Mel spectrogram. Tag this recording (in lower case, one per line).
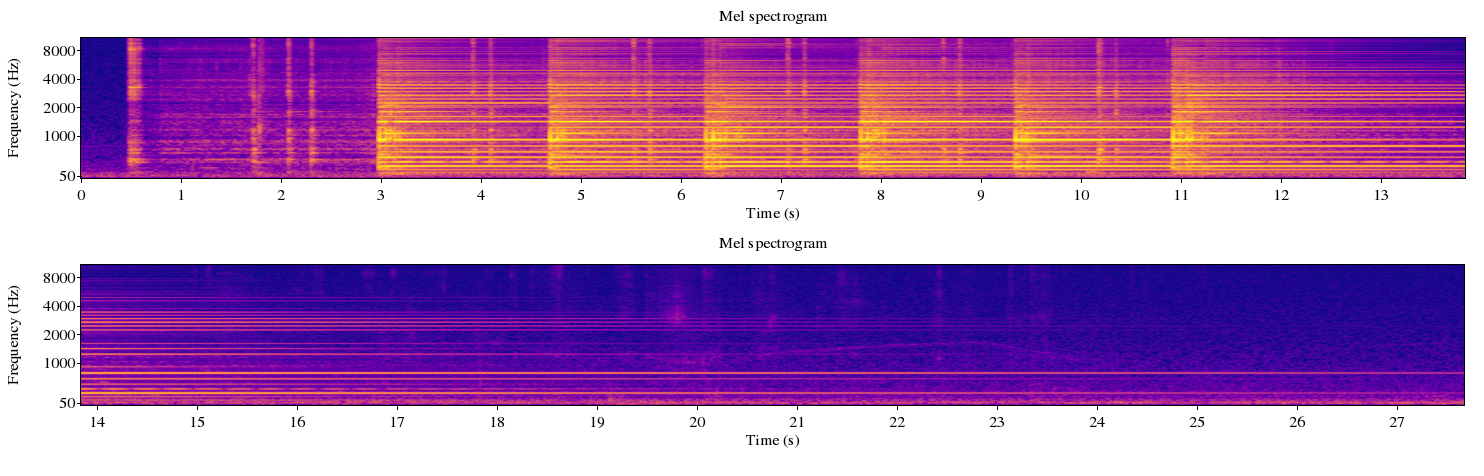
clock
mechanisms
